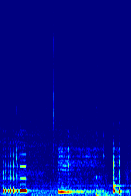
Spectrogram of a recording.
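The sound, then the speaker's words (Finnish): An intercom door buzzer is rung at a museum entrance, giving three short, steady electronic buzzing tones separated by brief pauses. “No niin, soitetaanpa summeria ja katsotaan, miten, kuka tulee hakemaan meitä täältä.”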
